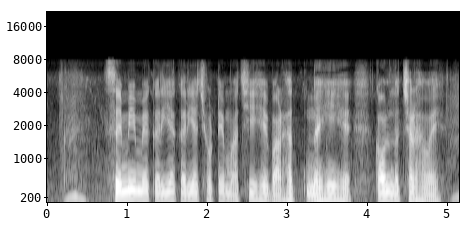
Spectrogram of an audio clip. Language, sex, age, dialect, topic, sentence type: Chhattisgarhi, male, 18-24, Northern/Bhandar, agriculture, question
